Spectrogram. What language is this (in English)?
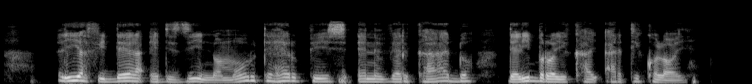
Esperanto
